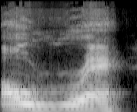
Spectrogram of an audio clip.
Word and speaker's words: already: Eu vou pronunciar o R embolando a língua. Então eu digo already, ó.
